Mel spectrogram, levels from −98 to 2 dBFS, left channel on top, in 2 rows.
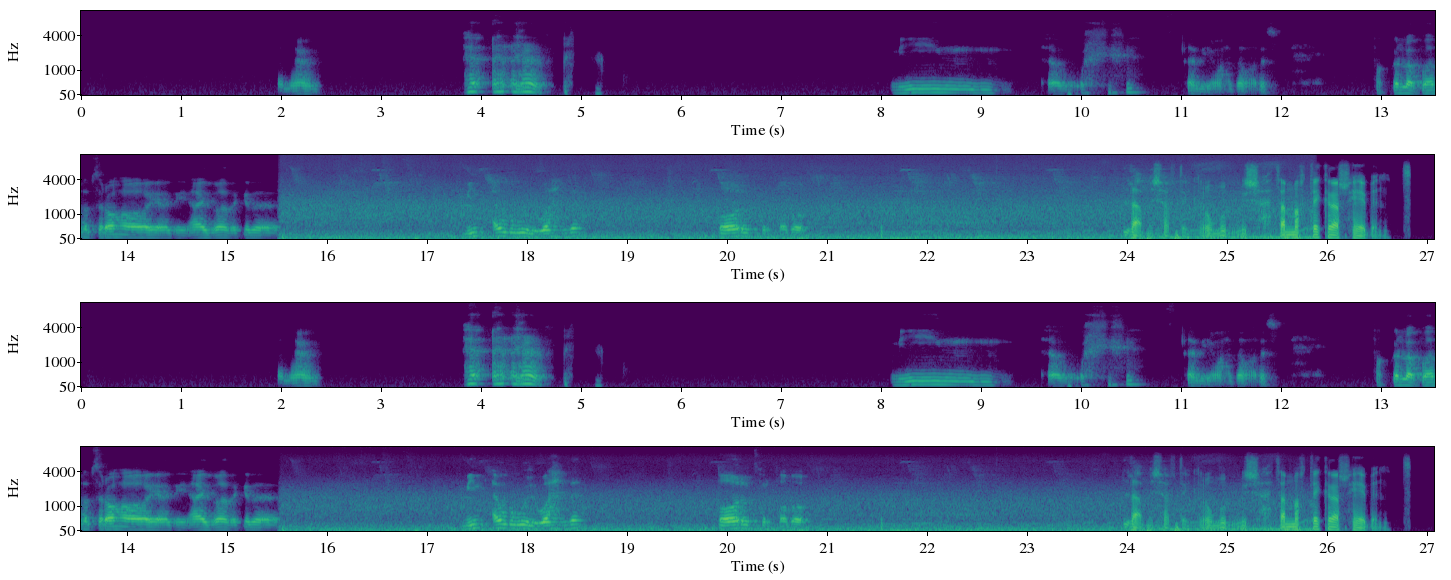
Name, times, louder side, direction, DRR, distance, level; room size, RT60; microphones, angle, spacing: voice 1, 2.0-2.4 3.8-4.7 8.1-9.1 9.7-10.6 11.1-11.9 13.1-15.5 17.3-18.6 19.9-20.9, right 2 dB, 25° right, 0.9 m, -35 dB
sound 1, 15.5-25.9, left 2 dB, 90° left, 2.4 m, -40 dB
voice 2, 23.9-26.8, left 2 dB, 30° left, 2.4 m, -31 dB
head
